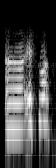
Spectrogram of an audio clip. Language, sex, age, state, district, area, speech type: Kashmiri, female, 18-30, Jammu and Kashmir, Kupwara, rural, conversation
